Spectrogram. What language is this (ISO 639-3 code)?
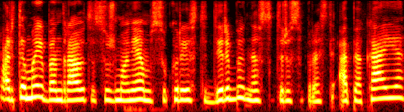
lit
